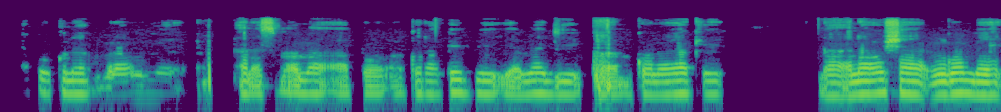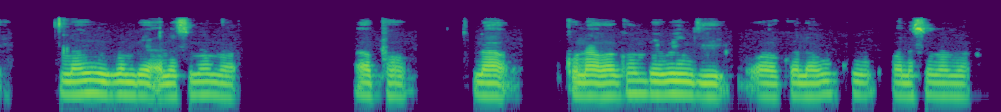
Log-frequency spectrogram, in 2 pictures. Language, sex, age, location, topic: Swahili, male, 18-24, Wajir, agriculture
